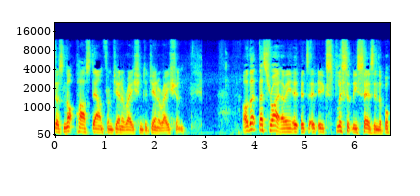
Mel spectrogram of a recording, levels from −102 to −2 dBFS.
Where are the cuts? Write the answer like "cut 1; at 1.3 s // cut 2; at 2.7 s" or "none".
cut 1; at 3.2 s

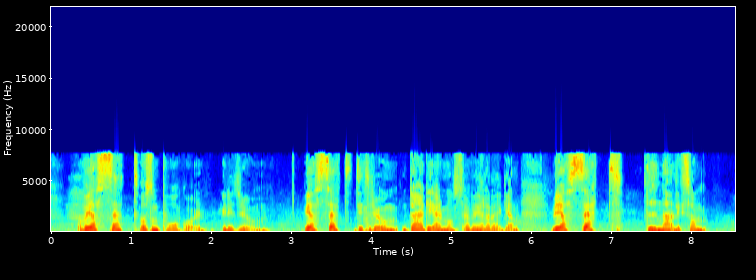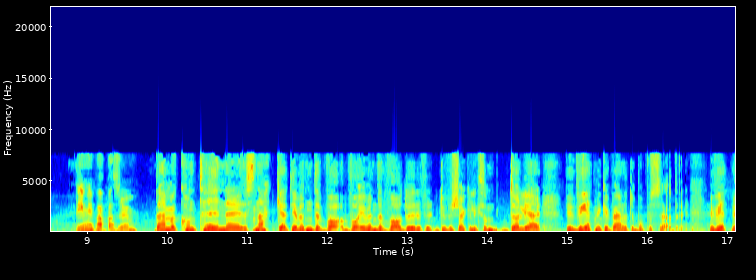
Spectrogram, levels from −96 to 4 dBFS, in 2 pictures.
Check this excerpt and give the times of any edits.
cut 1; at 5.1 s

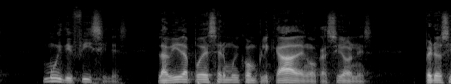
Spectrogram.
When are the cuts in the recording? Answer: cut 1; at 1.5 s

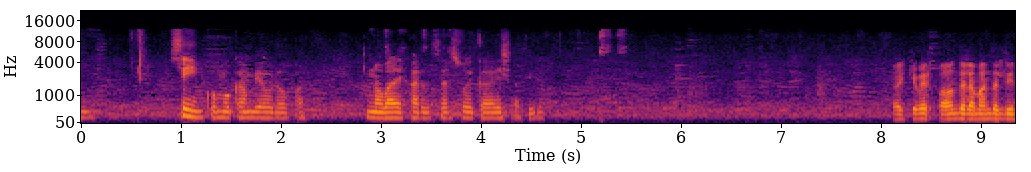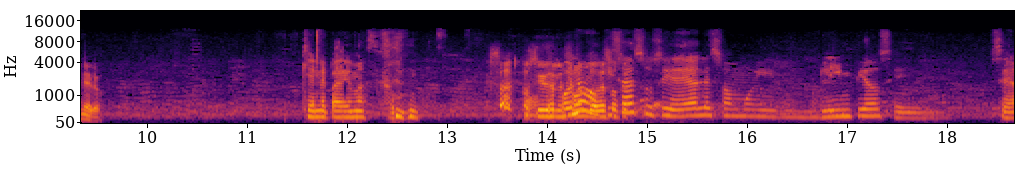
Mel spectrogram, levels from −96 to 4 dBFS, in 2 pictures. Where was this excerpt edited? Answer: cut 1; at 1.2 s

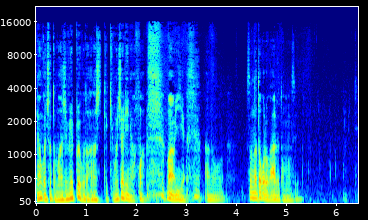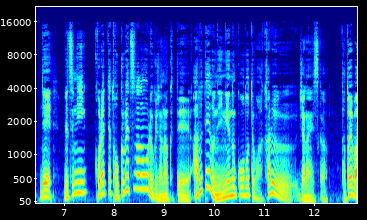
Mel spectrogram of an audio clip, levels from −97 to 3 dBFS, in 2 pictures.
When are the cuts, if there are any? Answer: none

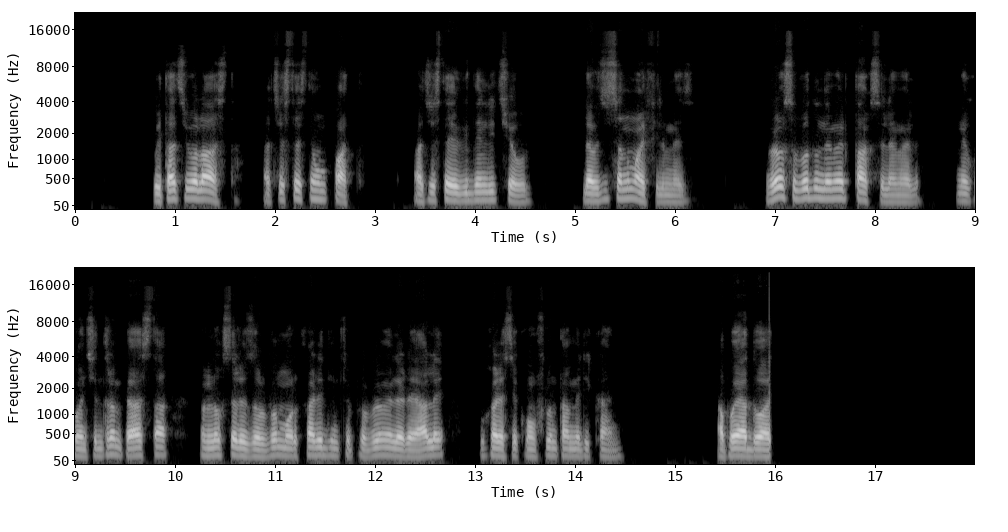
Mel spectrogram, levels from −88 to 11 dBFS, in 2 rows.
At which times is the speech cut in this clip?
cut 1; at 3.3 s

